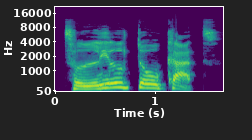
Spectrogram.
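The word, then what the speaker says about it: Tliltocatl: So it's pronounced Tliltocat.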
